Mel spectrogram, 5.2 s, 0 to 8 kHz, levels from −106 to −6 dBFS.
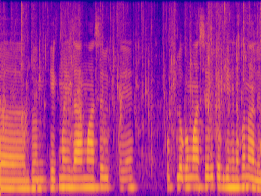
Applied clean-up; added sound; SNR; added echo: none; Bathtub (filling or washing) / Water; 16 dB; none.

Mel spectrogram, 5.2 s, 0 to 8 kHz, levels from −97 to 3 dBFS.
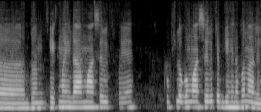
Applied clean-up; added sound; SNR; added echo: neural separator model SepFormer DNS4.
